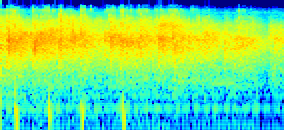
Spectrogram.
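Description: An audience applauds in a dense, steady wash of clapping, with a few heavier low thumps in the first second before the sound gradually eases off.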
